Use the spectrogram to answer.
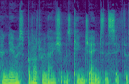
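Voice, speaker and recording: Someone whispers over noticeable background noise. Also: man. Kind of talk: non-fiction history book reading. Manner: soft-spoken.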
